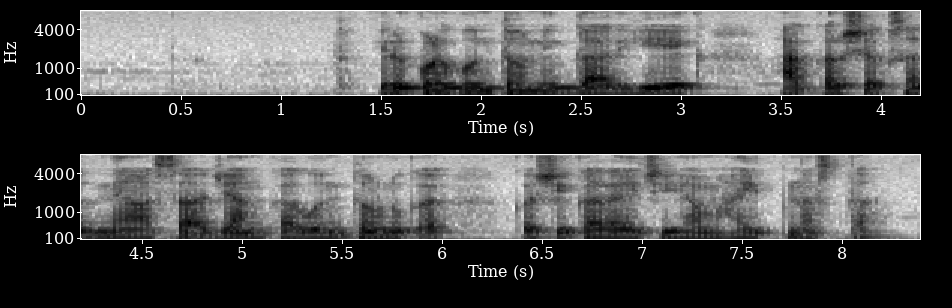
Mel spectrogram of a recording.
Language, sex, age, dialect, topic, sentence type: Marathi, male, 18-24, Southern Konkan, banking, statement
